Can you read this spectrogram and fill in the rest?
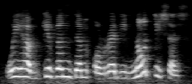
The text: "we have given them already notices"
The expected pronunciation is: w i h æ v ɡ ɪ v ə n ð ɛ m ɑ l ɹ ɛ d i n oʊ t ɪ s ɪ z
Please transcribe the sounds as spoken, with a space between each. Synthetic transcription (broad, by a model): w i h æ v ɡ ɪ v ə n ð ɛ m ɑ l ɹ ɛ d i n oʊ t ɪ s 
